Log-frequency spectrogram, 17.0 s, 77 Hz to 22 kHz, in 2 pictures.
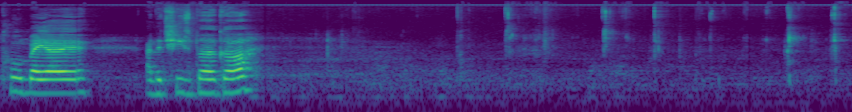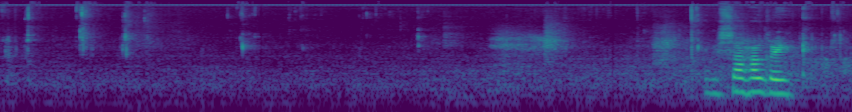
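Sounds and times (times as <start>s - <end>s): chewing crunchy food: 4.6s - 10.2s, 10.8s - 13.2s, 16.5s - 17.0s.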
